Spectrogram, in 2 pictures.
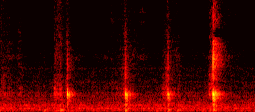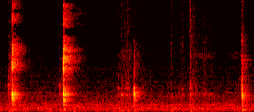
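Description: Kitchen knife slicing a white onion on a plastic cutting board: about eight sharp knocks of the blade meeting the board, at uneven intervals of roughly half a second.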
